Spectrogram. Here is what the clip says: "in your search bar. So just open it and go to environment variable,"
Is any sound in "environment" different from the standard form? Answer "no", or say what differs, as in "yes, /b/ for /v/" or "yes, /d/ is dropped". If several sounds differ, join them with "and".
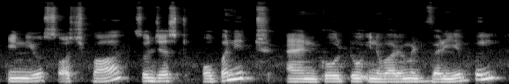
no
